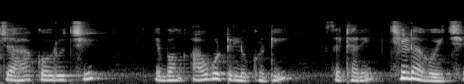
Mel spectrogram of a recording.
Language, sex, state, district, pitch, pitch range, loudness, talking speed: Odia, female, Odisha, Khordha, 205 Hz, 190-250 Hz, -18 LUFS, 115 wpm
